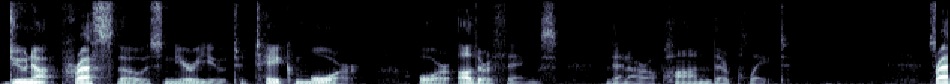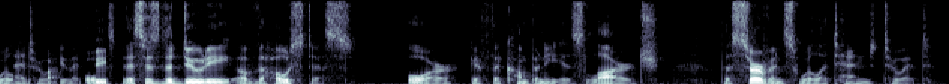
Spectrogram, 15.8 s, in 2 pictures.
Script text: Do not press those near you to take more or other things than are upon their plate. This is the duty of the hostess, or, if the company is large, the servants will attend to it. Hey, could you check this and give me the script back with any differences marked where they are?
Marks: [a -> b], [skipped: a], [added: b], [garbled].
Do not press those near you to take more or other things than are upon their plate. [garbled] This is the duty of the hostess, or, if the company is large, the servants will attend to it.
